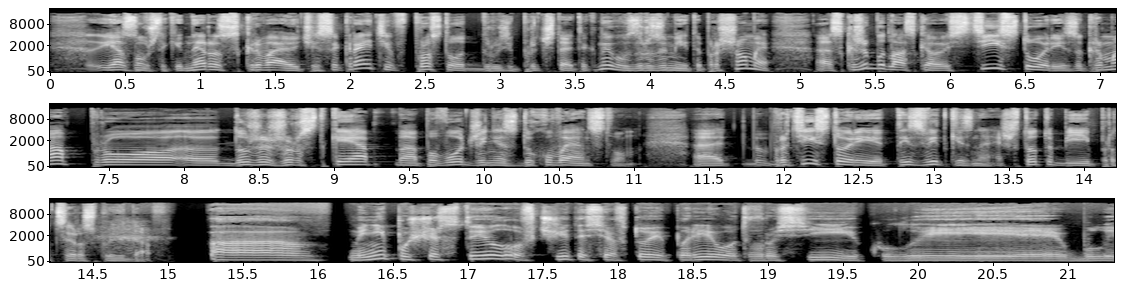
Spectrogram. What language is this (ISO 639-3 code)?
ukr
